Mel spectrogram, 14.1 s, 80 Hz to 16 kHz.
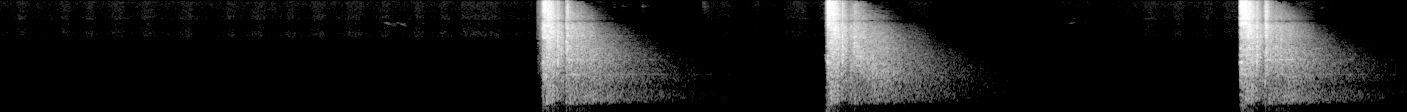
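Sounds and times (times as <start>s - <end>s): loud blasts with echo: 5.4s - 6.9s, 8.2s - 9.9s, 12.4s - 14.0s.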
